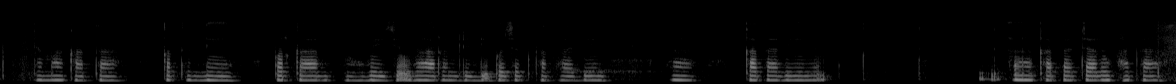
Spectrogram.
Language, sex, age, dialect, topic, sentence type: Maithili, female, 60-100, Angika, banking, statement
